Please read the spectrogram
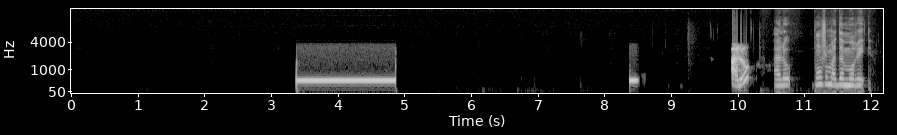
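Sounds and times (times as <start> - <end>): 
telephone ringback tone as a call rings out to a school teacher: 3.4 - 4.9
speech: 9.9 - 12.1.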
